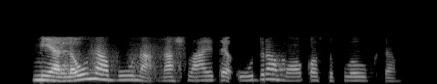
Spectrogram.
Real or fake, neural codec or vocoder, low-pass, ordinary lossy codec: fake; codec, 16 kHz in and 24 kHz out, 1 kbps, XY-Tokenizer; 3.6 kHz; AAC, 16 kbps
